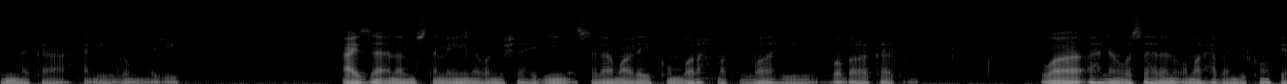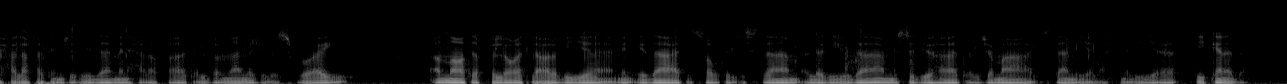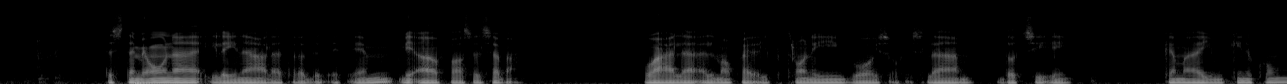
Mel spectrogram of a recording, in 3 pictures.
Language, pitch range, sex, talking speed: Urdu, 75-85 Hz, male, 80 wpm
